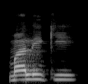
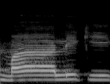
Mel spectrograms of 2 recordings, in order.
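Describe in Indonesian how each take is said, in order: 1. Vokal setelah m itu pendek. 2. Vokal setelah m itu panjang. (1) "malikinya emang nggak mat" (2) "mimnya di sini matnya panjang"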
